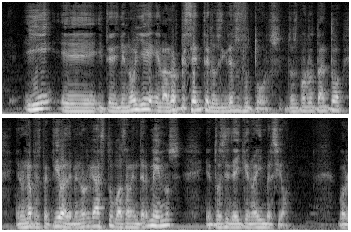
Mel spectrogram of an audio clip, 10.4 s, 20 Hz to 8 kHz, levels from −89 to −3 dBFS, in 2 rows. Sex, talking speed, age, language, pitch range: male, 195 wpm, 50-69, Spanish, 100-130 Hz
